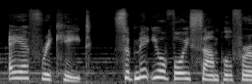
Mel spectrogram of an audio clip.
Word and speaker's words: Afrekete: Remember, Afrekete is pronounced Afrekete.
